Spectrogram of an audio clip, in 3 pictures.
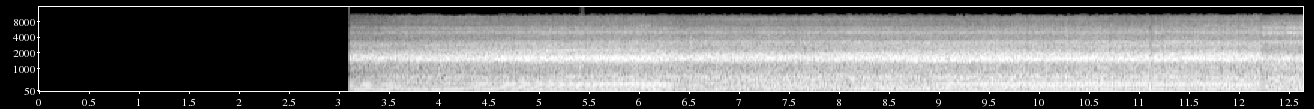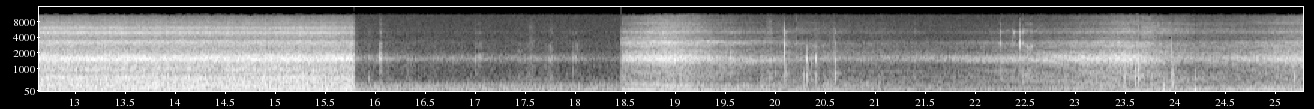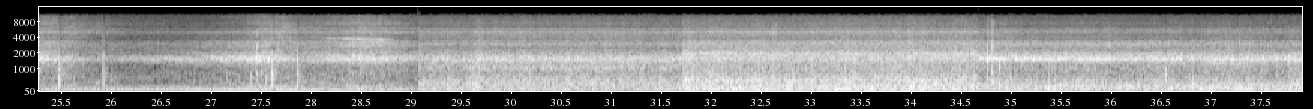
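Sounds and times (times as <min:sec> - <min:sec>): motorcycle engine: 0:03.1 - 0:37.9
wind noise: 0:04.3 - 0:15.9, 0:21.8 - 0:37.9.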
